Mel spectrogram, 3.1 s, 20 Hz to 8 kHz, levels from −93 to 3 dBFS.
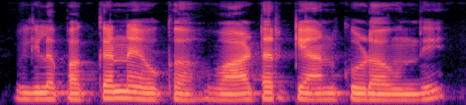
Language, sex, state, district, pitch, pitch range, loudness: Telugu, male, Telangana, Mahabubabad, 130 Hz, 125-140 Hz, -19 LUFS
